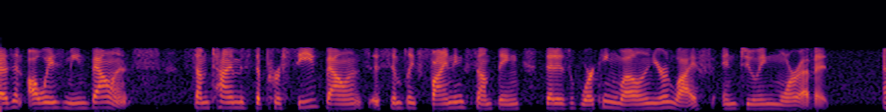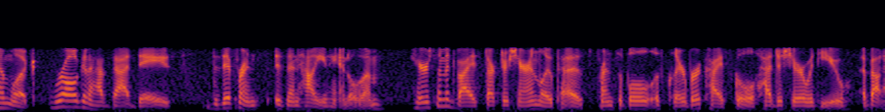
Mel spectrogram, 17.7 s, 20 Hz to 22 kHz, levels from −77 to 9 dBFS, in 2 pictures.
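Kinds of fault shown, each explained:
No faults can be heard.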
